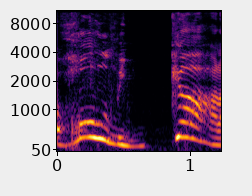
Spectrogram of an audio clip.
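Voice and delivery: high, drawn-out cry of panic; dramatized freak-out, slow and high; retold freak-out. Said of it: "I freak out".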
